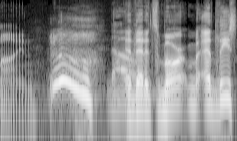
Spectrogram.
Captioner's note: gasping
